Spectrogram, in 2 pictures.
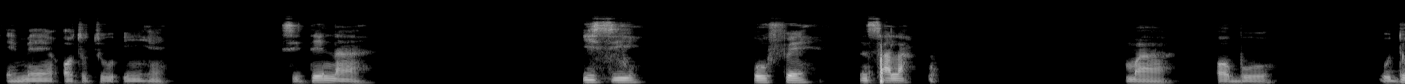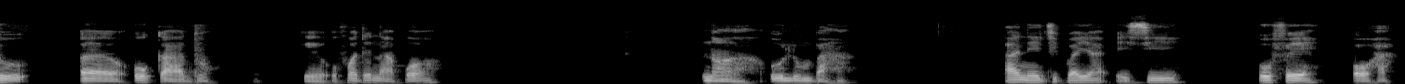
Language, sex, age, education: Igbo, male, 30-45, tertiary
